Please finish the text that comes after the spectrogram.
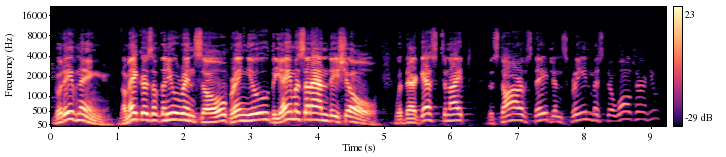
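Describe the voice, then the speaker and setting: A man's voice: sits high, sing-song, normal speed, few pauses. A man announcing an old-time radio show with a grand showman's delivery.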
